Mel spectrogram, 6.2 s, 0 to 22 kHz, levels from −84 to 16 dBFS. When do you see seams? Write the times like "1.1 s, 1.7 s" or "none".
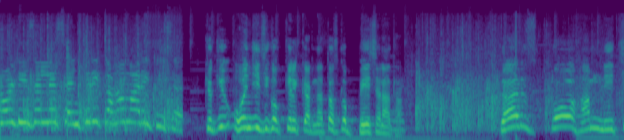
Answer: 1.8 s, 4.3 s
